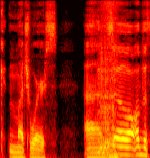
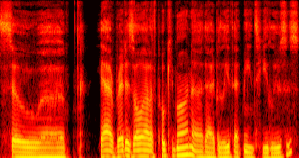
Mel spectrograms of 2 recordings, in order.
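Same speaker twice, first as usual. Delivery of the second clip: slower, calm, mock golf announcer commentary voice. Commentating a Pokémon battle as a joke: mock golf announcer commentary. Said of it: "just do like a golf announcer".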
